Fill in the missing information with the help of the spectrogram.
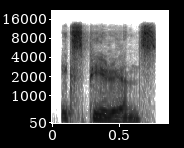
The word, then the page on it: experience: Indian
